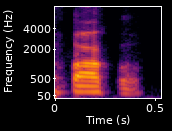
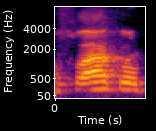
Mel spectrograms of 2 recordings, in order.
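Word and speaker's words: Flacco: more or Joe fox or who Joe Joe FCO I'm saying his name wrong Joe Flo same thing but Joe Flaco kind of falls into that same category of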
